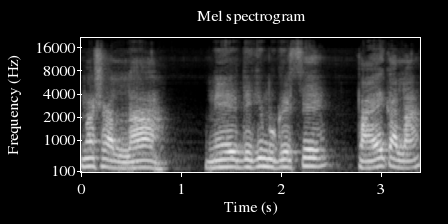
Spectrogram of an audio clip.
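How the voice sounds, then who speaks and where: A woman's cartoonish character voice, fairly high in pitch, monotone and flat, at a fairly slow pace. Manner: glib, rhyming banter.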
